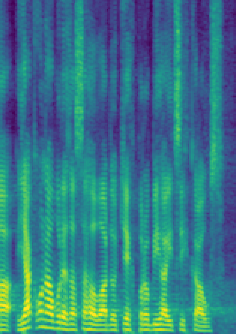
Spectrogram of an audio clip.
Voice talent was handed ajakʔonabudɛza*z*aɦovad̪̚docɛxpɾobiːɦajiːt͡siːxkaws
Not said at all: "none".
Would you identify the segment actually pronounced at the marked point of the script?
s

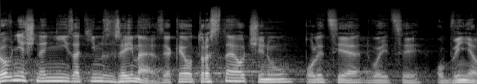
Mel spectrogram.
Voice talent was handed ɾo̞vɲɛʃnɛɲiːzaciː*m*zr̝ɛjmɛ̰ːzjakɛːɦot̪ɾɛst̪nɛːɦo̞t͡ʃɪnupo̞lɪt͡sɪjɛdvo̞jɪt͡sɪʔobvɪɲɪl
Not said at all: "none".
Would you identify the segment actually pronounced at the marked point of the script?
m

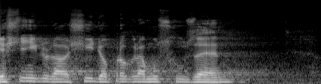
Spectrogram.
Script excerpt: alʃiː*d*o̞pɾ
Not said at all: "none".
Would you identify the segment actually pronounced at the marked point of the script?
d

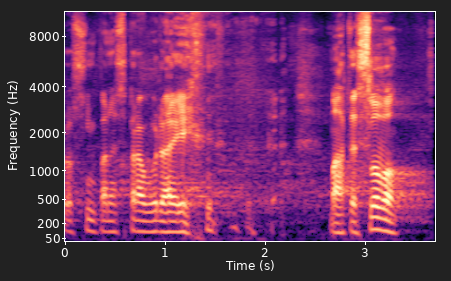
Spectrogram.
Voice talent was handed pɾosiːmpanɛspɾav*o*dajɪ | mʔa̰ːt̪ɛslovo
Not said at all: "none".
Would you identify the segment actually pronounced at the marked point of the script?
o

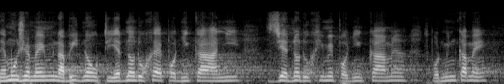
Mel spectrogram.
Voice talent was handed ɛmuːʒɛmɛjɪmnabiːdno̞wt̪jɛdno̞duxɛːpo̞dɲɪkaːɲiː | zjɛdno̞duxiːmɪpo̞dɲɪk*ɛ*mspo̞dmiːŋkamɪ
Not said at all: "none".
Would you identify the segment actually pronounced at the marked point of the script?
a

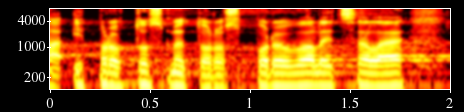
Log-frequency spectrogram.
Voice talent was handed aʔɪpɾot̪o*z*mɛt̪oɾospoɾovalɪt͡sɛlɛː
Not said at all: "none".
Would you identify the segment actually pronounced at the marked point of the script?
s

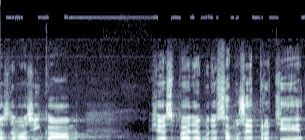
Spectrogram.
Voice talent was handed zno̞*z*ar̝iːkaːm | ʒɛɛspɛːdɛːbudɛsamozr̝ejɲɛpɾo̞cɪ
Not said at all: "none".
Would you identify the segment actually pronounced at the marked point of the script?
v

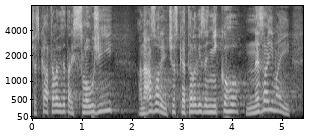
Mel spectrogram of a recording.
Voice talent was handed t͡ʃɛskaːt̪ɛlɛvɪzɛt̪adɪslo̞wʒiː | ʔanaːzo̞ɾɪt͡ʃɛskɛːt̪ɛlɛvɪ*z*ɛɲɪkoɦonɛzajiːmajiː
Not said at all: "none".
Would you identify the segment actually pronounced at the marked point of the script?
z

